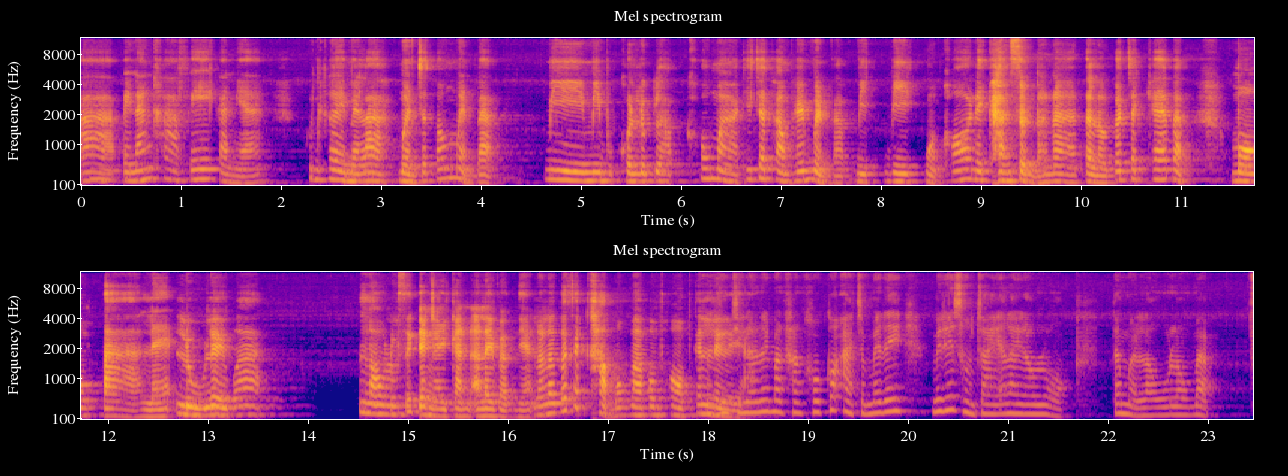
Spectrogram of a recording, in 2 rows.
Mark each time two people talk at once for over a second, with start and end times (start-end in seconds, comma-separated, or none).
none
